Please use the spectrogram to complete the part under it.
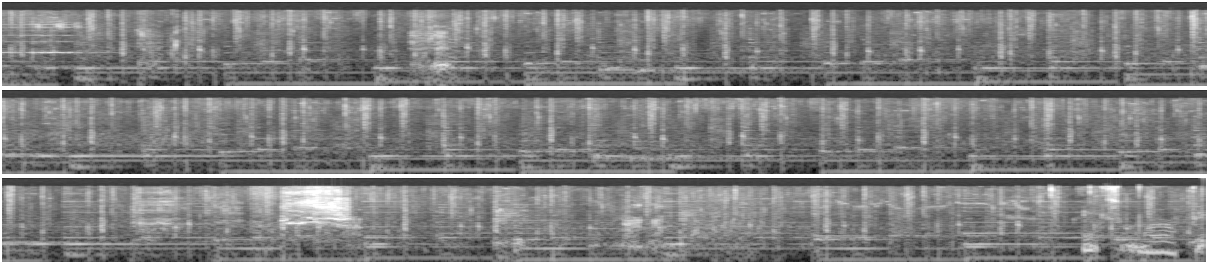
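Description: Continuous riding hoofbeats from a horse in Medieval Dynasty, a steady clip-clop gait over music, with a brief neigh partway through.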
